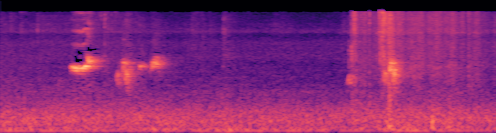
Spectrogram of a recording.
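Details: Bulbul chicks in a nest while being fed; a few short high chirps near the start, then a sharp burst with wing flapping near the end, quiet between.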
